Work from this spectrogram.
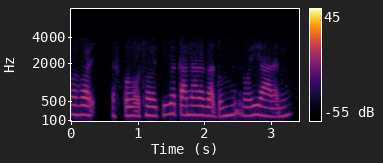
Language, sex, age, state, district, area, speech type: Manipuri, female, 45-60, Manipur, Kangpokpi, urban, conversation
